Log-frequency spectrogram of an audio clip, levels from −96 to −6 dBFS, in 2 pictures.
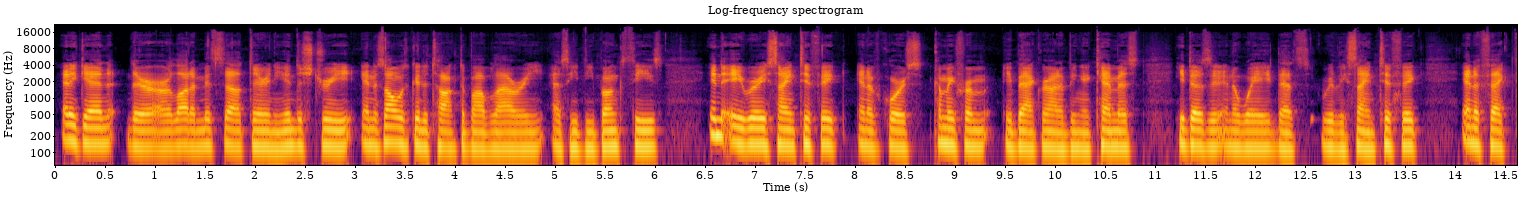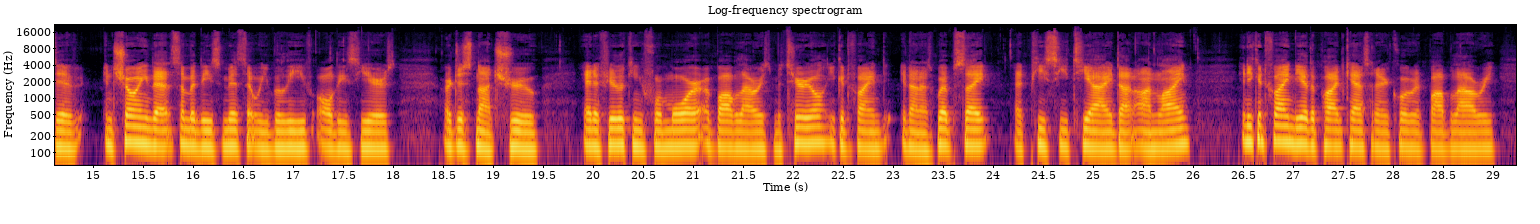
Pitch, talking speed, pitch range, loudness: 130 Hz, 205 wpm, 125-135 Hz, -20 LUFS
